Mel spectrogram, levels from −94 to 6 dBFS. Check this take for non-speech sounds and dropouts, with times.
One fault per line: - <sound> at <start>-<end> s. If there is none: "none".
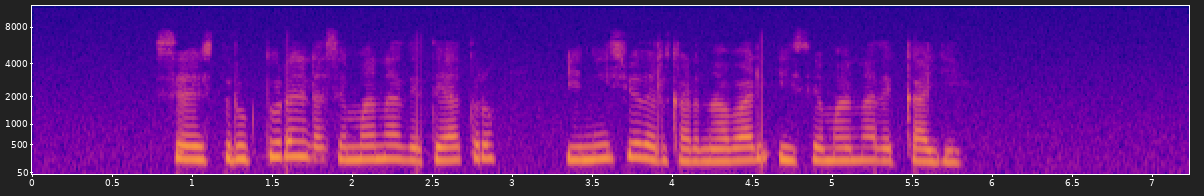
none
